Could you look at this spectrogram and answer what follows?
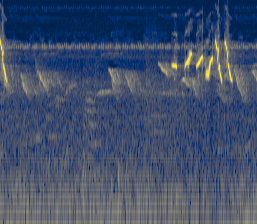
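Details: Double-collared seedeater song: a burst of about seven sharp, high slurred whistles near the end, loud and quick, after softer falling notes from other birds and a steady thin high tone.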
